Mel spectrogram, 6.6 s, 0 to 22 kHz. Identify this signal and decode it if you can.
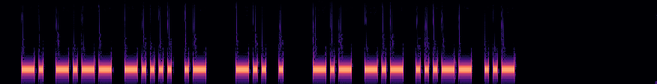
Morse code, heard as a keyed tone, about 28 wpm, 700 Hz. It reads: NY6A DE KK3U
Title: USA Callsign DE Callsign - 4 Characters - 28wpm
